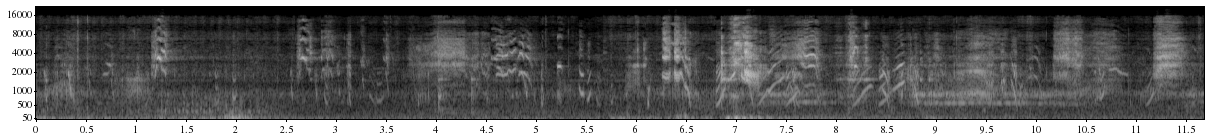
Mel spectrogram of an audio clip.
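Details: Rose-ringed parakeets gathered to feed on boiled rice at 7 AM in Coimbatore, India, on 31 March 2024. Many sharp, arched chirps and squeaks overlap throughout in an irregular, chattering chorus, with occasional louder shrill bursts.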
